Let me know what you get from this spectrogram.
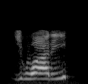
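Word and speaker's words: Djawadi: Once again, Jawadi, or how you pronounce his last name, sorry if I pronounced it wrong. – The D is silent. – The D is silent. Jawadi.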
